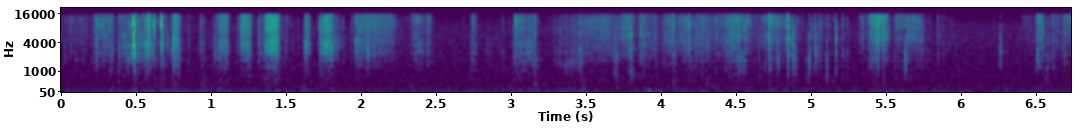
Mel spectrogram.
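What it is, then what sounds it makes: Folded origami paper figure. A thin folded zebra-print origami paper figure is lifted and bent between both hands while fingertips and nails rub and crease the layered paper. Quiet, bright crinkling and rustling comes in short, irregular bursts of crackle with almost no low end and no ring after each sound.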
